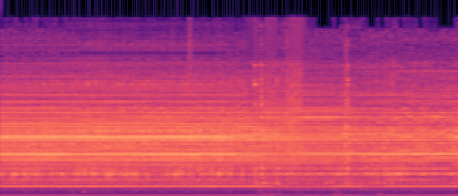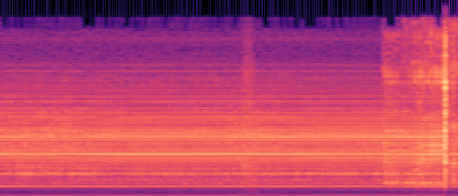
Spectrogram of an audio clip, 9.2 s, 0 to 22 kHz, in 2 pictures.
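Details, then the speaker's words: Mini wood lathe at slowest 12 V speed, turning with a U-shaped gouge: steady motor whine with irregular scraping rattle as the workpiece chatters because the chuck end isn't gripping adequately. "I'm hearing a lot of noise, and it's from this. This end isn't gripping adequately."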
